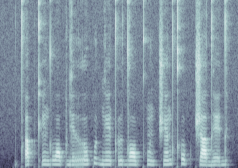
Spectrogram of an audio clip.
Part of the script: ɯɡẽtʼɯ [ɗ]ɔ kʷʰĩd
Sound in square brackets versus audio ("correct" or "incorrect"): incorrect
